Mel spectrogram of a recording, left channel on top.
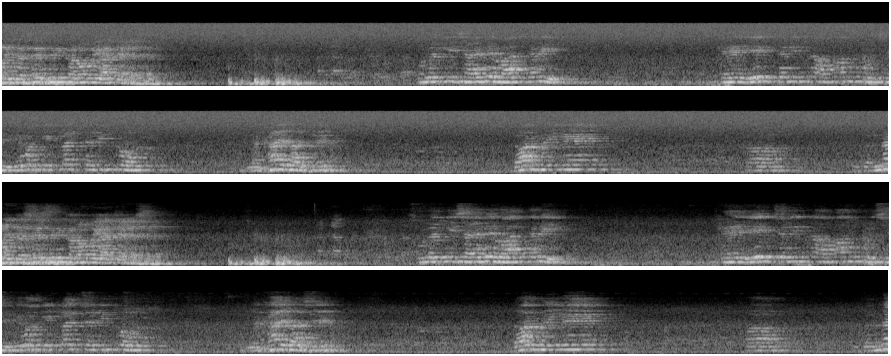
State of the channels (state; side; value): noise; left; hiss, 8 dB below the sound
